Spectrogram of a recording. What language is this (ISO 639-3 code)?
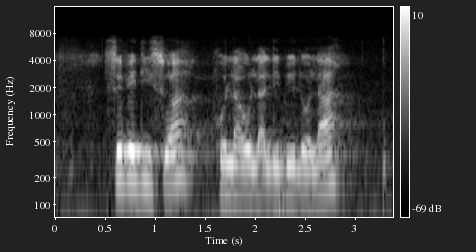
sot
